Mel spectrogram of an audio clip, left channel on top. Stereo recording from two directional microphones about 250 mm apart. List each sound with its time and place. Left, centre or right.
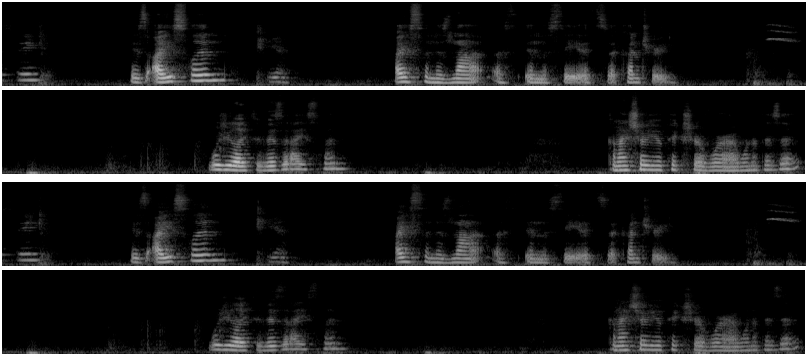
1.3 s a woman's voice: left
3.9 s a woman's voice: left
10.1 s a woman's voice: left
14.3 s a woman's voice: left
